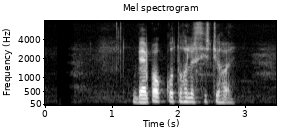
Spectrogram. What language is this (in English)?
Bangla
